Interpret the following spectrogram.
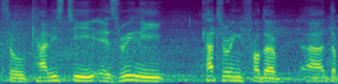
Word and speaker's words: Calisti: Calisti, absolutely.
